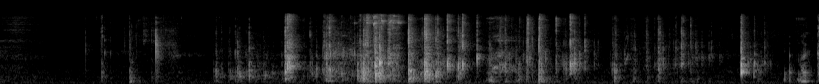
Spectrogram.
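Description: Rapid rustling and clicking as craft supplies are handled and rummaged through on the work desk, lasting a few seconds from about three seconds in.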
